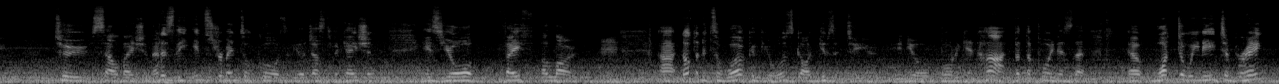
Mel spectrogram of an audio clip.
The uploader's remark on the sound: Carpool Q&A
